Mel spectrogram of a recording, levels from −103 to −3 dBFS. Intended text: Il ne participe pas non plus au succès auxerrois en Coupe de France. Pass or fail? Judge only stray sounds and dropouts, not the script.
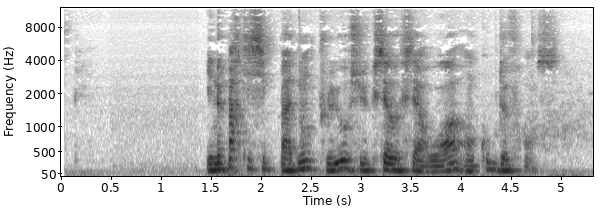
pass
